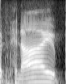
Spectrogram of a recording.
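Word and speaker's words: Penei: but I'm still calling him Penny Sewell. If those are three guys I'd be doing backflips for. I guess Malcolm was telling me he goes by Penai.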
